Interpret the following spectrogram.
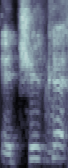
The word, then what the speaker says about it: Echuca: The word is Echuca. It's spelled E-C-H-U-C-A, Echuca.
